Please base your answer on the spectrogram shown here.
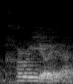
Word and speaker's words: career: 얘들아, 캐리어라고 좀 발음하지 마. career야. 캐리어는 끌고 다니는 거야.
